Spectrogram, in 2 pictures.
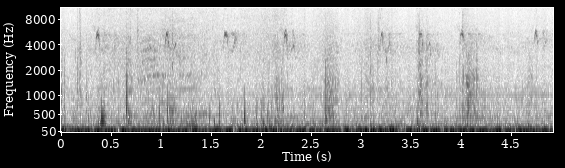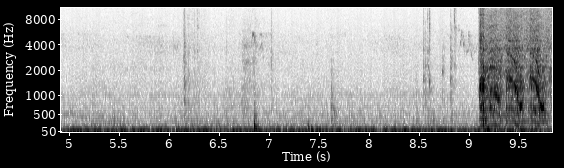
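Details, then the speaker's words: Old Chrysler Voyager diesel cold start at -17°C using ether starting aid: slow, uneven starter cranking drags on with no catch; long hard start, glow plugs suspected. "не все так просто в такой мороз завестись поэтому буду использовать эфир для легкого старта"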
